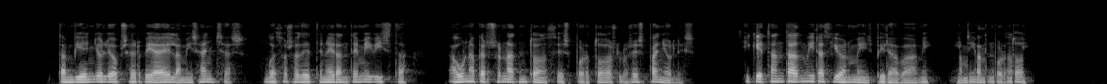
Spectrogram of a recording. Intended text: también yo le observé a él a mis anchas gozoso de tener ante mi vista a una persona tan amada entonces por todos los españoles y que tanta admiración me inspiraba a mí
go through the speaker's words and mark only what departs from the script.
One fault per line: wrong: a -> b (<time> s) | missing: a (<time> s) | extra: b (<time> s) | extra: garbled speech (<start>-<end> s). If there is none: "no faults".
missing: tan amada (5.2 s)
extra: garbled speech (9.5-10.4 s)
